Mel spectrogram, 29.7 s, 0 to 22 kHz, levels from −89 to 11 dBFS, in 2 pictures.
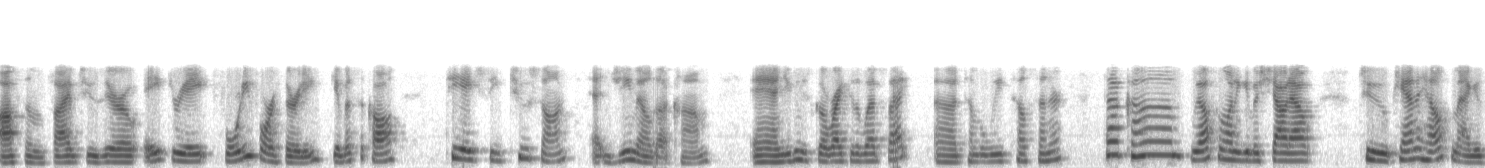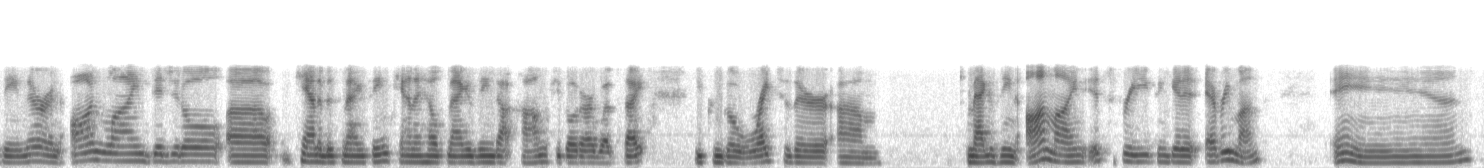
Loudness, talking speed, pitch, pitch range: -25 LUFS, 125 wpm, 160 Hz, 150-185 Hz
